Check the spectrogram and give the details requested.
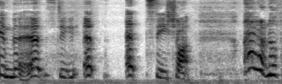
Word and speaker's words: Etsy: So I practiced and practiced and practiced to say it his way. And it's not. I was right. It's Etsy.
